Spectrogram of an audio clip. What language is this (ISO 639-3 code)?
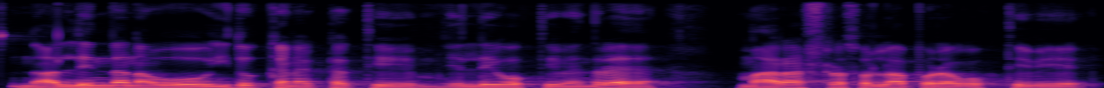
kan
